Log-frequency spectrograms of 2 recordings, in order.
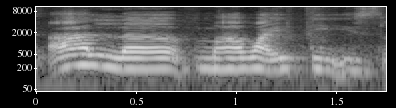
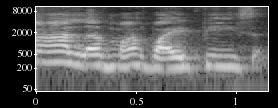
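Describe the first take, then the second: First: "I love my wifeys" said very slowly; emphatic sincerity. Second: Said in the usual way. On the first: Real, not acted. Telling viewers she truly loves her friends, "I love my wifeys" slow and emphatic. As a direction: draw out each word of "I love my wifeys" to mean it. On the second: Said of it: "when I tell y'all I love my wifeys".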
